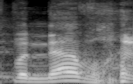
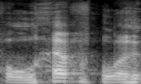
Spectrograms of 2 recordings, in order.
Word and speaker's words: benevolent: It's like it's benevolent. It's not balevolent.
